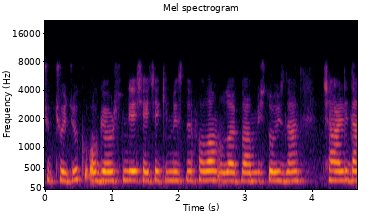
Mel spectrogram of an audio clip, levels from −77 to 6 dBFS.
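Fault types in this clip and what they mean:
No faults: the speech has gone through normal call microphone processing and a WebRTC call path, and its content stopping at about 8 kHz is what that codec's bandwidth setting produces.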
